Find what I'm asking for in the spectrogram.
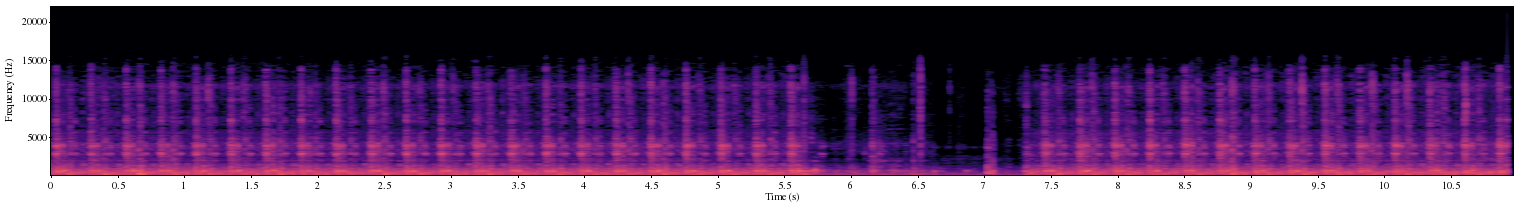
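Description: A sewing machine stitches a side seam in a steady, continuous mechanical whir that runs close and even, briefly dropping away near the middle before resuming at the same pace.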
